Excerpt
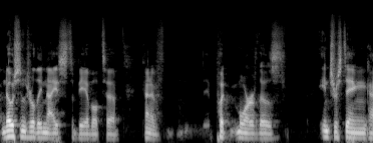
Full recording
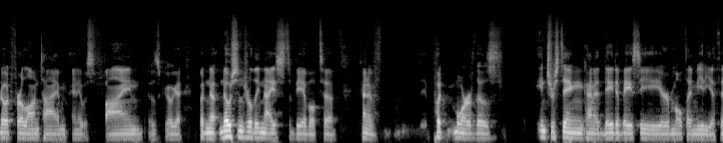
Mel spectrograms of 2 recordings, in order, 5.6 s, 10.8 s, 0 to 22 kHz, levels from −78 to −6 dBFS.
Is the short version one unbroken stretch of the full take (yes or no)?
yes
